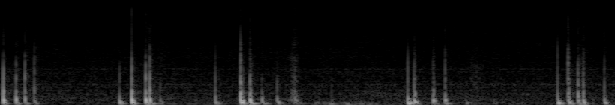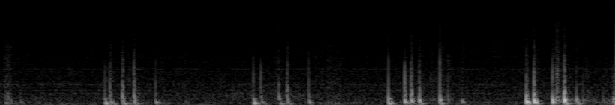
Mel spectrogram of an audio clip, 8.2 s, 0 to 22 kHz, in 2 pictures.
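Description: Long red nails scratch and tap the surface of a round, flat, solid cork pot holder about 20 cm across, held up in the air. Quick clusters of dull, muffled, low taps sound with almost no ring, separated by short quiet gaps and soft scratching.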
